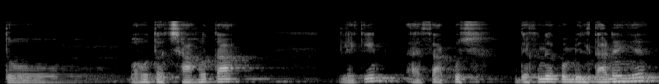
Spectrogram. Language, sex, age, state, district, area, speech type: Hindi, male, 30-45, Bihar, Samastipur, rural, spontaneous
